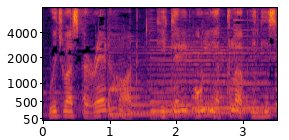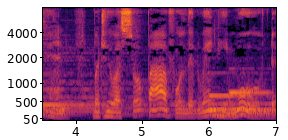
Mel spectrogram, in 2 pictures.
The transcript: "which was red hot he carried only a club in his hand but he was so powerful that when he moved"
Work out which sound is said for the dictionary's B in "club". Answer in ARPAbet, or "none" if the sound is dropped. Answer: B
